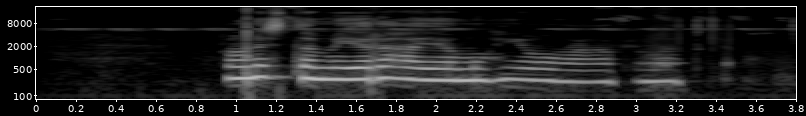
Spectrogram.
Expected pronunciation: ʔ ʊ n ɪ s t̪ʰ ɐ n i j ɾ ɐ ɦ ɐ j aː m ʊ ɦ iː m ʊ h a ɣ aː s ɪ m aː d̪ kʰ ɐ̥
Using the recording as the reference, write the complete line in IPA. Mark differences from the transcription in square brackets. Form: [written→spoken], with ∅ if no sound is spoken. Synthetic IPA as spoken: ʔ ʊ n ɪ s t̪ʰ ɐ [n→m] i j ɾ ɐ ɦ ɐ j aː m ʊ ɦ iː m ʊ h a [ɣ→ʕ] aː [s→f] ɪ m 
